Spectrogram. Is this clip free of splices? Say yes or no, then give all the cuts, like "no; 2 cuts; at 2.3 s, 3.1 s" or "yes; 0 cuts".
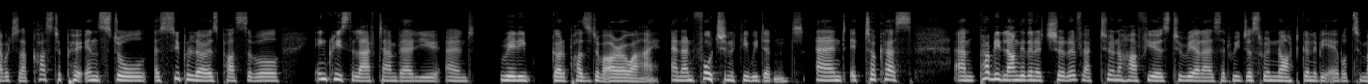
yes; 0 cuts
